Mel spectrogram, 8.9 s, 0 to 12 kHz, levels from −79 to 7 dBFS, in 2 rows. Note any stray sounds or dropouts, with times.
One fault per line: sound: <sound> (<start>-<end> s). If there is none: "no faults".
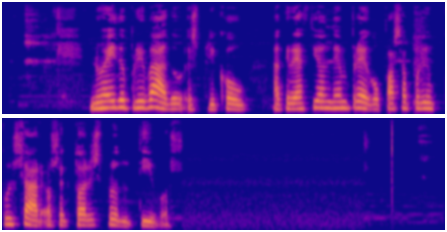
no faults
